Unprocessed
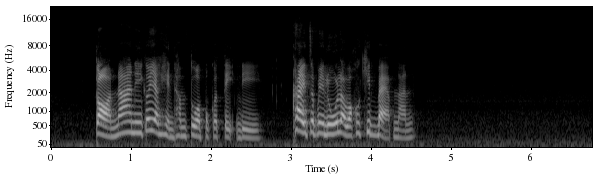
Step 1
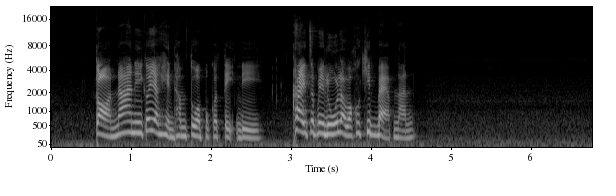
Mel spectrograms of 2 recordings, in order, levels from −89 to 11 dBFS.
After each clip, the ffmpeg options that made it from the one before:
-filter_complex "[0:a]asplit=2[a][b];[b]alimiter=limit=-15.5dB:level=0:latency=1:release=222,volume=-0.5dB[c];[a][c]amix=inputs=2:normalize=0,acrossover=split=280|3000[d][e][f];[e]acompressor=threshold=-53dB:ratio=1.5[g];[d][g][f]amix=inputs=3:normalize=0,volume=3dB"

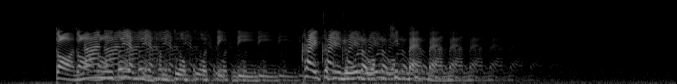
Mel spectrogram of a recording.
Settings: -af "aecho=1:1:201|402|603|804|1005|1206|1407:0.596|0.316|0.167|0.0887|0.047|0.0249|0.0132,volume=-7dB"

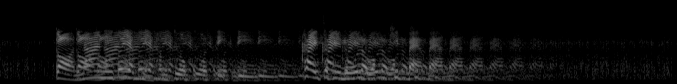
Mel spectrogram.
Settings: -af "aeval=exprs='val(0)+0.5*0.00668*sgn(val(0))':c=same,highpass=f=320:w=0.5412,highpass=f=320:w=1.3066,equalizer=f=360:t=q:w=4:g=-5,equalizer=f=540:t=q:w=4:g=-5,equalizer=f=1.6k:t=q:w=4:g=-6,equalizer=f=2.7k:t=q:w=4:g=7,lowpass=f=9.1k:w=0.5412,lowpass=f=9.1k:w=1.3066,volume=-4.5dB"

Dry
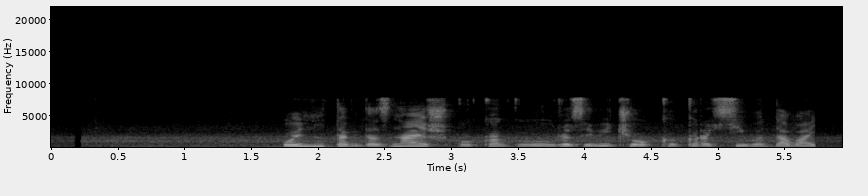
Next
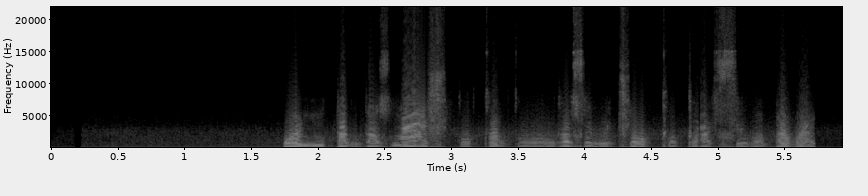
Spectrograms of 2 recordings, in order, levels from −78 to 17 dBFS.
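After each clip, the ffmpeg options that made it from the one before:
-af "aeval=exprs='abs(val(0))':c=same,adynamicequalizer=threshold=0.00501:dfrequency=1600:dqfactor=0.7:tfrequency=1600:tqfactor=0.7:attack=5:release=100:ratio=0.375:range=2.5:mode=boostabove:tftype=highshelf,volume=-4dB"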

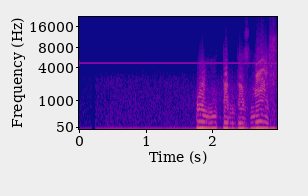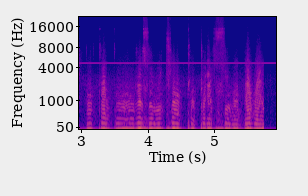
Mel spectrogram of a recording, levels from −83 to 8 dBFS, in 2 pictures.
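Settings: -af "aeval=exprs='val(0)+0.00398*sin(2*PI*4700*n/s)':c=same,volume=-4.5dB"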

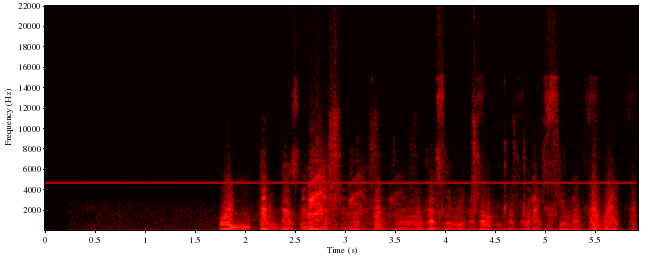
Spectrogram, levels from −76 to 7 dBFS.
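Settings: -af "aecho=1:1:399|798|1197|1596|1995:0.316|0.152|0.0729|0.035|0.0168"

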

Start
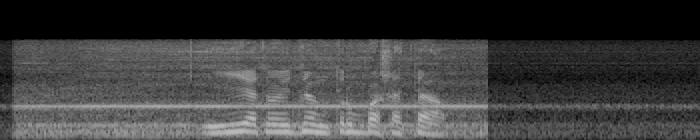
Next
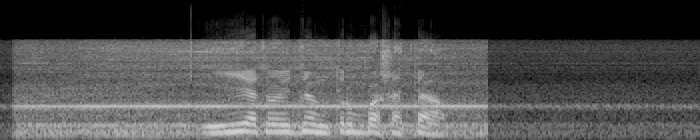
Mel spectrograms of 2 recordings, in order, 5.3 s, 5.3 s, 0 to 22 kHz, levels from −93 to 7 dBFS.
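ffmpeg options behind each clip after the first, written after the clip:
-af "bandreject=f=420:w=12,acontrast=82,volume=1.5dB"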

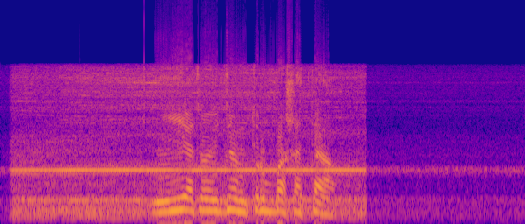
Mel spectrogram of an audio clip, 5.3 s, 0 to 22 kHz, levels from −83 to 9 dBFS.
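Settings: -af "volume=12dB,asoftclip=hard,volume=-12dB,volume=2.5dB"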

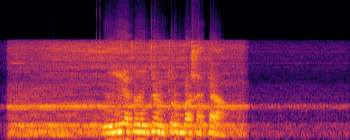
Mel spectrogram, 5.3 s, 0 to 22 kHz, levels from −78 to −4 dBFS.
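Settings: -af "aecho=1:1:47|65:0.501|0.282,volume=3dB"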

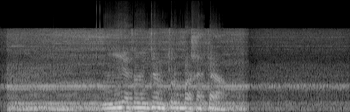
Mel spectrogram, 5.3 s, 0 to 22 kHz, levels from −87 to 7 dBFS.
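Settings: -filter_complex "[0:a]acrossover=split=170[a][b];[b]acompressor=threshold=-36dB:ratio=2[c];[a][c]amix=inputs=2:normalize=0"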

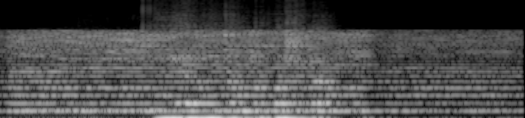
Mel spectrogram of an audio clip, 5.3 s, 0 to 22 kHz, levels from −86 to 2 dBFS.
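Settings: -af "asoftclip=type=tanh:threshold=-9dB,aecho=1:1:75:0.596,afftfilt=real='re*3.46*eq(mod(b,12),0)':imag='im*3.46*eq(mod(b,12),0)':win_size=2048:overlap=0.75,volume=6dB"

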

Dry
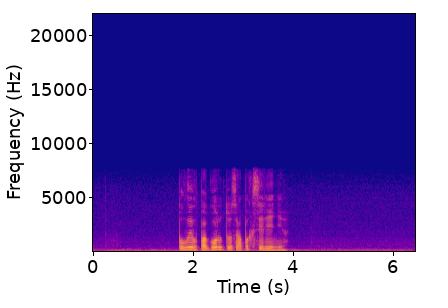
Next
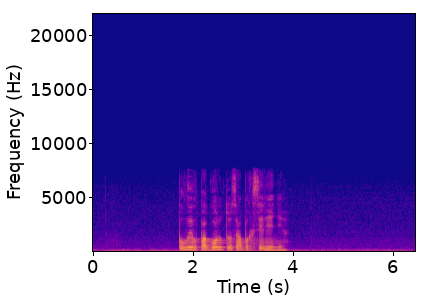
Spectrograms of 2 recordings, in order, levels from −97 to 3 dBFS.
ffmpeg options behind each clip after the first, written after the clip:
-af "bandreject=f=80.82:t=h:w=4,bandreject=f=161.64:t=h:w=4,bandreject=f=242.46:t=h:w=4,bandreject=f=323.28:t=h:w=4,bandreject=f=404.1:t=h:w=4,bandreject=f=484.92:t=h:w=4,bandreject=f=565.74:t=h:w=4,bandreject=f=646.56:t=h:w=4,bandreject=f=727.38:t=h:w=4,bandreject=f=808.2:t=h:w=4,bandreject=f=889.02:t=h:w=4,bandreject=f=969.84:t=h:w=4,bandreject=f=1.05066k:t=h:w=4,bandreject=f=1.13148k:t=h:w=4,bandreject=f=1.2123k:t=h:w=4,volume=-4dB"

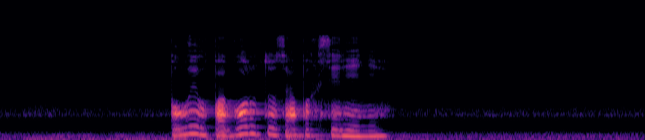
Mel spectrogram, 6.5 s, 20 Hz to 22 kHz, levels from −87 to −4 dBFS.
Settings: -af "firequalizer=gain_entry='entry(160,0);entry(520,-30);entry(750,9);entry(1300,-28);entry(3700,1);entry(5300,-13);entry(9000,11)':delay=0.05:min_phase=1,volume=-3dB"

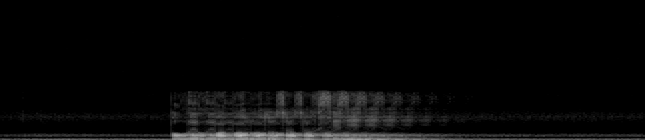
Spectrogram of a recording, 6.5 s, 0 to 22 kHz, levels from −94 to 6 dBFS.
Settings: -af "aecho=1:1:179|358|537|716|895|1074|1253|1432:0.668|0.368|0.202|0.111|0.0612|0.0336|0.0185|0.0102"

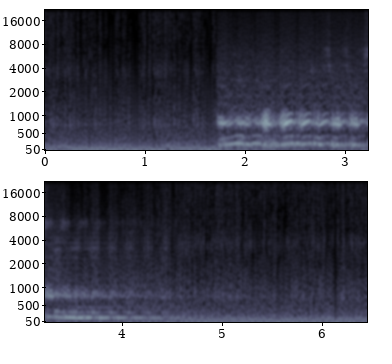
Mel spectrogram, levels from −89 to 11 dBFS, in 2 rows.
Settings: -af "aeval=exprs='val(0)+0.5*0.00944*sgn(val(0))':c=same,volume=2dB"

